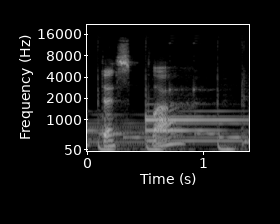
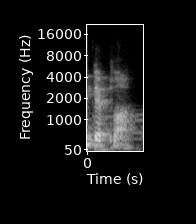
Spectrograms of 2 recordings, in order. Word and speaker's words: Desplat: So I think that score was by Alexandre Desplat.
